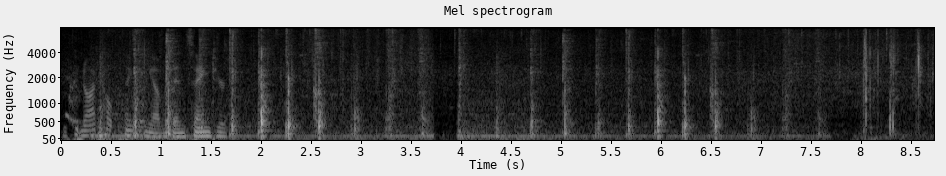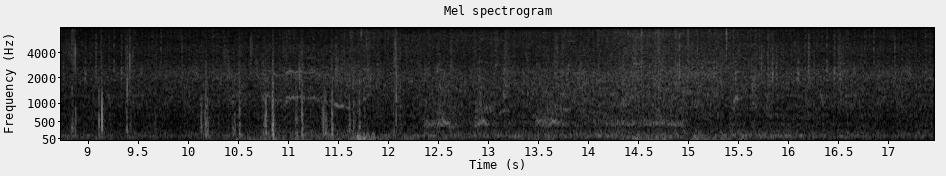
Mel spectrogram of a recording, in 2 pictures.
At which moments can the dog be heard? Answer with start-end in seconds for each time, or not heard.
0.1-0.9, 12.3-15.1.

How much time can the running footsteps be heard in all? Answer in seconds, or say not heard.
12 s.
